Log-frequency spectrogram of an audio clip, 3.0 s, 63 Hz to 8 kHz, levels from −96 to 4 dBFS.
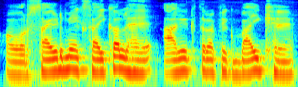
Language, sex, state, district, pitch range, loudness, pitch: Hindi, male, Bihar, West Champaran, 140-155 Hz, -16 LUFS, 150 Hz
